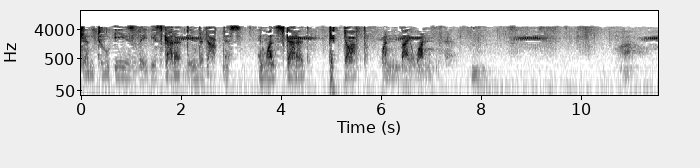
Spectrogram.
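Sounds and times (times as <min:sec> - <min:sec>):
steady hiss of noise: 0:00.0 - 0:11.5
speech: 0:00.1 - 0:07.2
frog croaking low and throaty in a marsh: 0:01.6 - 0:03.0, 0:03.6 - 0:09.6, 0:10.8 - 0:11.5
thin buzzing frog trill in a marsh: 0:08.7 - 0:09.3.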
